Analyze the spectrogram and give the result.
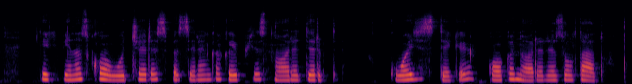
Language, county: Lithuanian, Alytus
